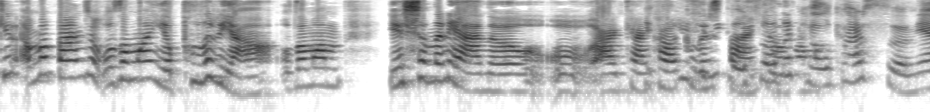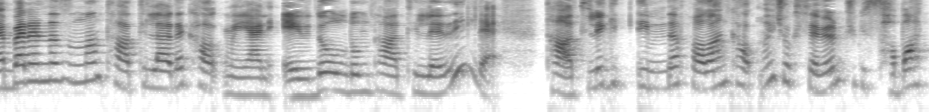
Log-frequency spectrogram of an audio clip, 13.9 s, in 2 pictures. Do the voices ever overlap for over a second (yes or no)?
yes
